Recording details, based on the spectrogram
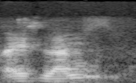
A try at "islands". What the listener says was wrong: by the way just be careful with the pronunciation Islands Islands Islands there's no s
